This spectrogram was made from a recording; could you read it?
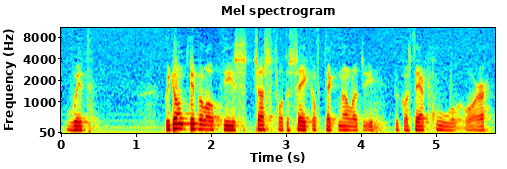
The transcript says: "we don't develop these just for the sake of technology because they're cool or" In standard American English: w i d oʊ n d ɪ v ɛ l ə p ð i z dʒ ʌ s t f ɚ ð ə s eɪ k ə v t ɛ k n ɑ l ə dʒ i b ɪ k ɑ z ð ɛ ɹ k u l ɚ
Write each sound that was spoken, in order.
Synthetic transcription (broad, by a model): w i d oʊ n d ɪ v ɛ l ə p ð i z dʒ ʌ s t f ɚ ð ə s eɪ k ə v t ɛ k n ɑ l ə dʒ i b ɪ k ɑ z ð ɛ ɹ k u l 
